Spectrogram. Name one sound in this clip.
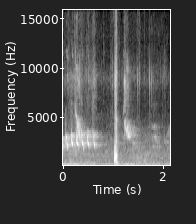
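A flatbread slaps down onto an iron griddle.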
